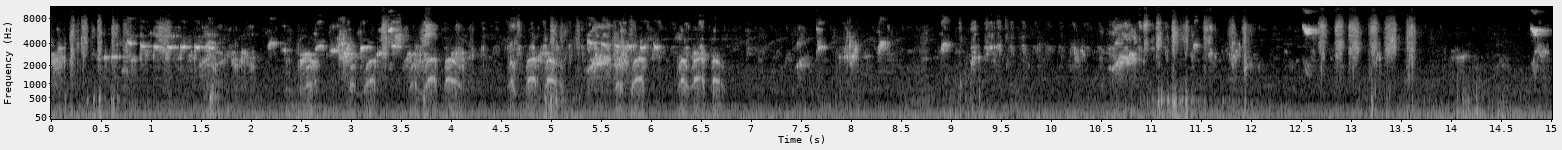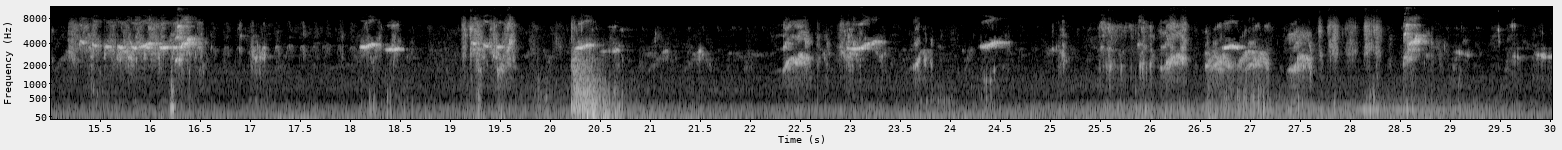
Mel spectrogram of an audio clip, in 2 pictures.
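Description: Cockatiels and budgerigars in a nest box, chicks and adults, chirping and calling in many short, high notes that come in clusters with brief gaps. There is one low thump about twenty seconds in.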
